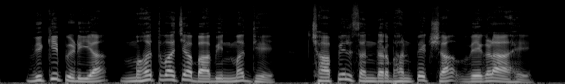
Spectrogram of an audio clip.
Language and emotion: Marathi, neutral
